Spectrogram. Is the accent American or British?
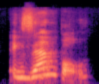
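American. It is said in an American accent. "While in American English, we pronounce it as example"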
